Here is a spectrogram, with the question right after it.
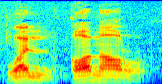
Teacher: Sebelumnya berbaris atas, maka dibaca dengan tebal ra itu.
